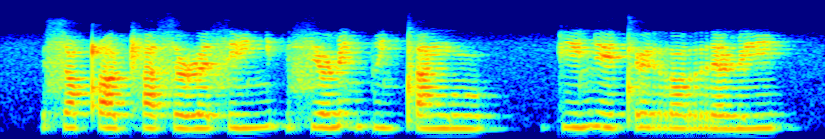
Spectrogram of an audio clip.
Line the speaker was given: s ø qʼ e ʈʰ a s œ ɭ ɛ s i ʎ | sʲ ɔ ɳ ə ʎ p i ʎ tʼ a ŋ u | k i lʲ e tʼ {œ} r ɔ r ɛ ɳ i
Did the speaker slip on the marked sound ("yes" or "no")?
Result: yes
